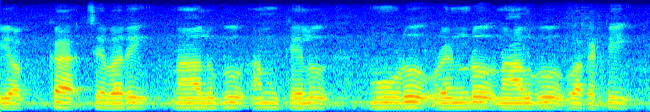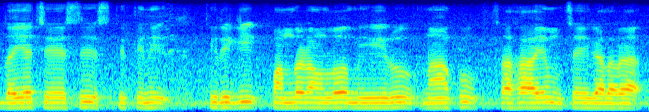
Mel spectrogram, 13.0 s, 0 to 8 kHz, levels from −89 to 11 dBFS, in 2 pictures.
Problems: constant background noise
